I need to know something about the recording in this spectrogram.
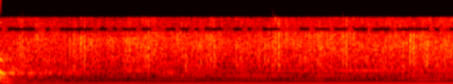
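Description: Church congregation applauding, a steady even clapping.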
